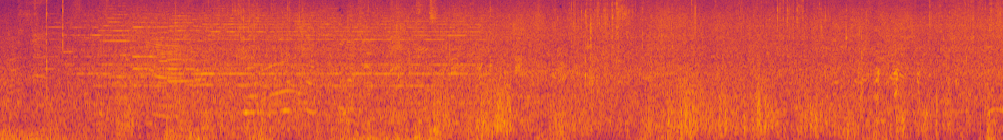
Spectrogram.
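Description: Wind buffeting the microphone: a low, uneven rumble over the waterfront, with no clear engine note or horn.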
